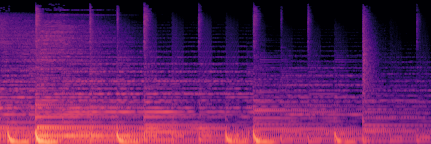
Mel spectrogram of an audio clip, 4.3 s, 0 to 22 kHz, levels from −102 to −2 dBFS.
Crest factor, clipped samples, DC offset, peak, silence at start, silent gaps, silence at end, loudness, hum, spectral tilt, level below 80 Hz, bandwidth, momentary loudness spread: 18 dB; under 0.1%; under 0.1%; -14 dBFS; 0 s; none; 0 s; -33 LUFS; none; -6.5 dB/octave; -36 dBFS; 19 kHz; 17 LU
